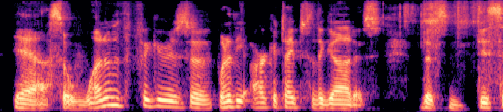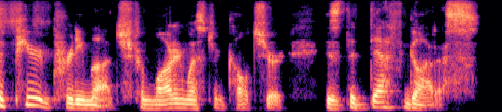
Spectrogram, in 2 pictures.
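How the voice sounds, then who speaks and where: A man's normal speaking voice at medium pitch, with lively intonation, a moderate pace and very even loudness. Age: 60s. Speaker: author. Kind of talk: interview.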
